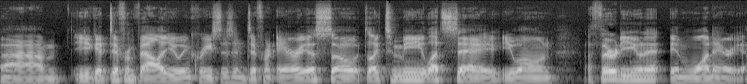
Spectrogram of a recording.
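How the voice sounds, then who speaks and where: A man with an unremarkable speaking voice and a fairly low pitch talks at a moderate pace with fairly even intonation and hardly any pauses. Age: 20s. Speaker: real estate agent. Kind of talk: casual chat.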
